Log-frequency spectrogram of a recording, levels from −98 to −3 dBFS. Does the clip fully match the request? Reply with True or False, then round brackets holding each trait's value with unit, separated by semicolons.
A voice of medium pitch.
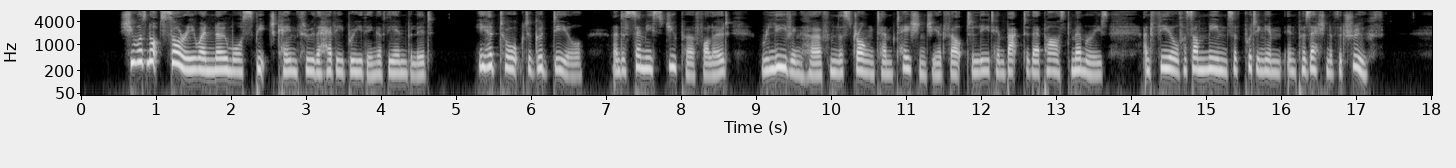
False (195 Hz)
